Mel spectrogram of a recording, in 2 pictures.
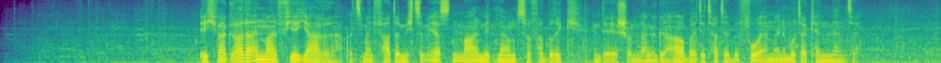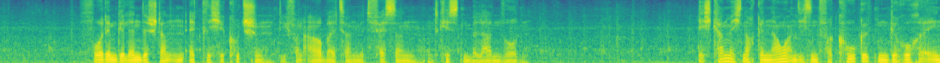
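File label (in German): acting, Neutral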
